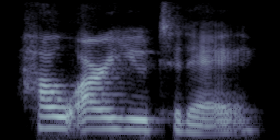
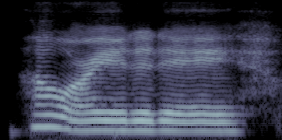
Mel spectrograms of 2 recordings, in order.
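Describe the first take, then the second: First: It is said in a warm, friendly way. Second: It is said in a flat, unfriendly way.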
